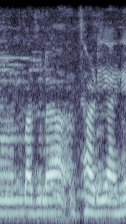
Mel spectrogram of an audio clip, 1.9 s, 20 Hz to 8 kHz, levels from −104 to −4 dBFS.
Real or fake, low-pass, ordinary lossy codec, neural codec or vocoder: real; 7.2 kHz; none; none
